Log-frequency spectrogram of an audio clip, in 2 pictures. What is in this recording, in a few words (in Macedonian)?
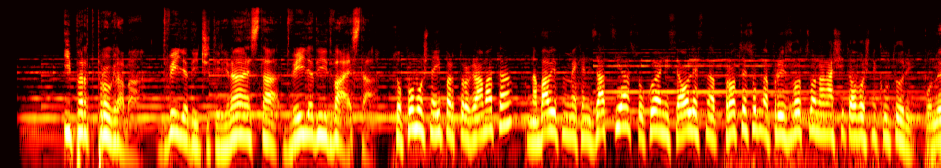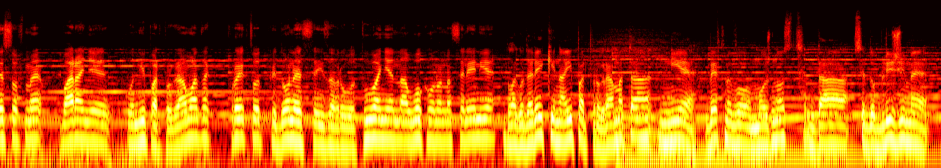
radio reklama; Ipard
